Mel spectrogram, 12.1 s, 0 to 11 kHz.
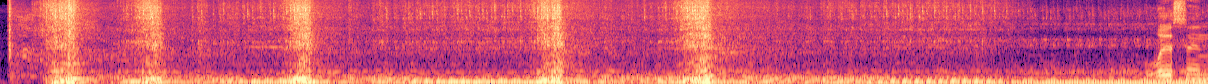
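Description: A 1975 Ford Bronco's engine cranks and fires, then settles into a steady rumbling idle punctuated by several sharp throttle blips, close and loud, and a voice comes in briefly at the end.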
